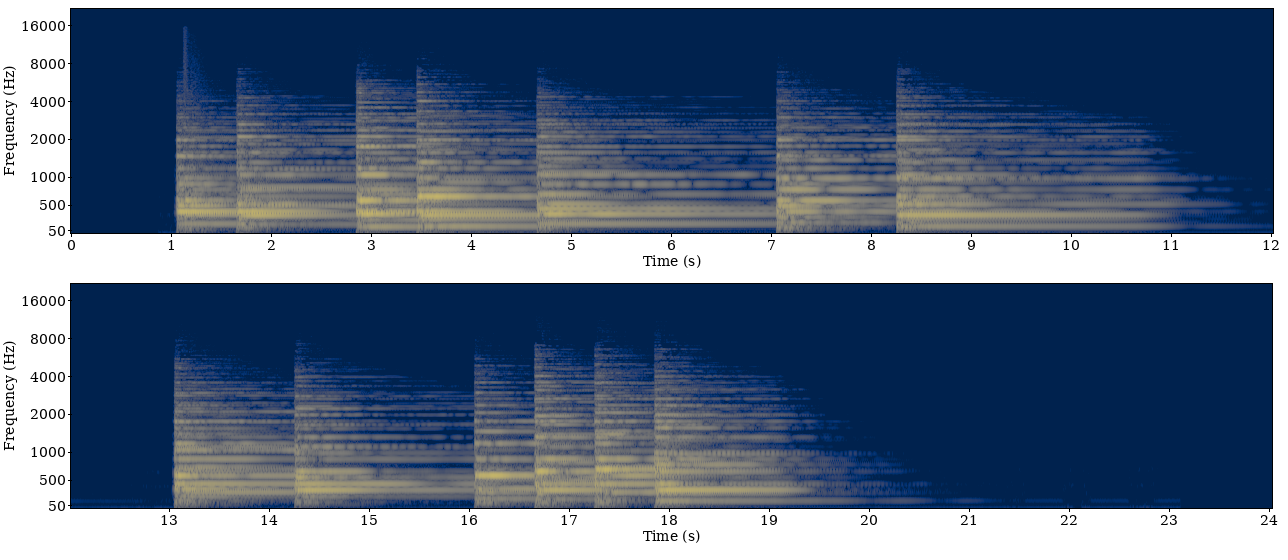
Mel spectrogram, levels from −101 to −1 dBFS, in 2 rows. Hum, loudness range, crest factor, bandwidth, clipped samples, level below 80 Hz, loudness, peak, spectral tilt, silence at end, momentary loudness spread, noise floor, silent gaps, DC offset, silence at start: none; 12 LU; 20 dB; 6.2 kHz; under 0.1%; -72 dBFS; -33 LUFS; -14 dBFS; -8.5 dB/octave; 4.65 s; 17 LU; under -90 dBFS; none; under 0.1%; 1.05 s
